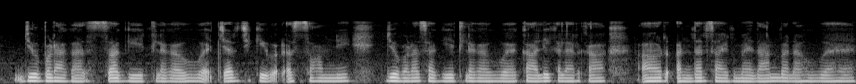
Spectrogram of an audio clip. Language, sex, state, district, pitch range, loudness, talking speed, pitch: Hindi, female, Chhattisgarh, Bilaspur, 145-155 Hz, -18 LUFS, 190 wpm, 150 Hz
